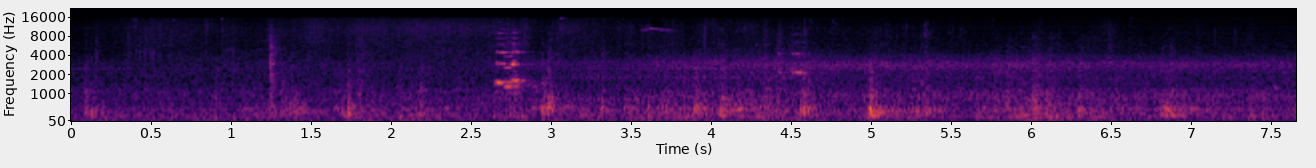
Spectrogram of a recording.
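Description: Running noise of an E257 series limited express train heard from inside the car at speed: a steady low rumble with irregular clacks of the wheels over rail joints.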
